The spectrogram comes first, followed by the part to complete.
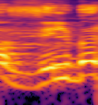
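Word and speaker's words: Wilbur: लिखा हुआ विल्बर है, आपने प्रोनाउंस करना है वल्बर।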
